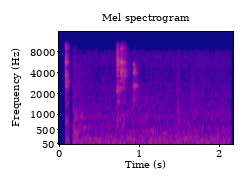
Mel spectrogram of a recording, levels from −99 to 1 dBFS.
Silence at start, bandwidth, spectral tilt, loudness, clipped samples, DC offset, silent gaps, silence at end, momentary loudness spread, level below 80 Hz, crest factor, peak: 0.05 s; 11.5 kHz; -1 dB/octave; -49 LUFS; under 0.1%; under 0.1%; none; 0 s; 17 LU; -78 dBFS; 26 dB; -30 dBFS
